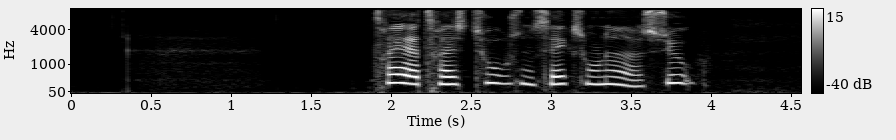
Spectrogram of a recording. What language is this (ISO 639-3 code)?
dan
